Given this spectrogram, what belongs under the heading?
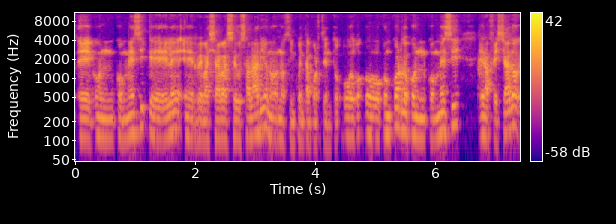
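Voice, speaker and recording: A man's voice: medium pitch, fairly bright tone. A man from Barcelona, a native Catalan speaker, joining a panel discussion remotely as a guest journalist. He speaks Portuguese with a Catalan accent, slips Spanish words in and restarts his phrases often. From Barcelona, Spain. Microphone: remote video call.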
